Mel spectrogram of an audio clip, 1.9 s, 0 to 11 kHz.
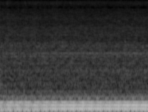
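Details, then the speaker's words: Ford Mustang GT SN95 V8 after cylinder head repair for a blown-out spark plug: even, steady rumble with a smooth low beat, no ticking or puffing; no big exhaust leaks, running healthy. "the only thing that's left to do is to go ahead and start it up and show you how no big exhaust leaks"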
